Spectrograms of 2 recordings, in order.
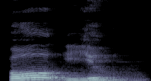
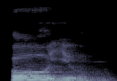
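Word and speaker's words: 項羽: Okay, so his name is pronounced as Ko-yu. Ko-yu.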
